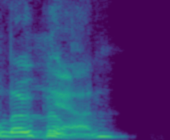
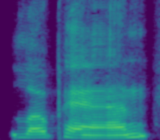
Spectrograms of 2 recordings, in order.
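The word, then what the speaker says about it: Luopan: Oh, yeah, how do you pronounce that? – The Lopan. – Lopan. – Yes.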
